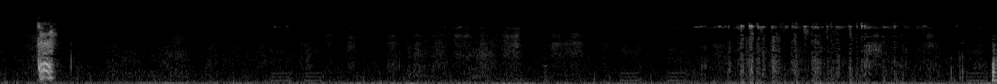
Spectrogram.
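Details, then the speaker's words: Morning recording with a Flip Video camcorder; one sharp, explosive burst, then quiet room noise and faint shuffling: a single sneeze. "Oh. Look at another sneeze. This is morning happy time."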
